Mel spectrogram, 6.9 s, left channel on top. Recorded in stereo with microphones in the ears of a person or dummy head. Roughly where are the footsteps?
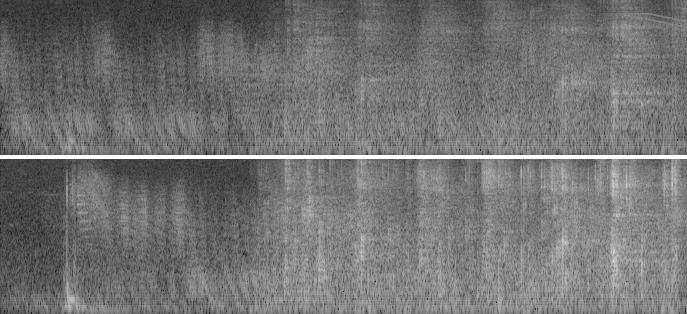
Right.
